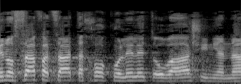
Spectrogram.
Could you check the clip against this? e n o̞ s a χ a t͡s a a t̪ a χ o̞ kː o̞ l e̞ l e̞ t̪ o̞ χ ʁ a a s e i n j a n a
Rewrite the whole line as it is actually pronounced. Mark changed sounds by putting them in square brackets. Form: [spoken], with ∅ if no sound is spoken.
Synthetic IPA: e n o̞ s a [f] a t͡s a a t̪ a χ o̞ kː o̞ l e̞ l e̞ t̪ o̞ [∅] ʁ a a [ʃ] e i n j a n a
